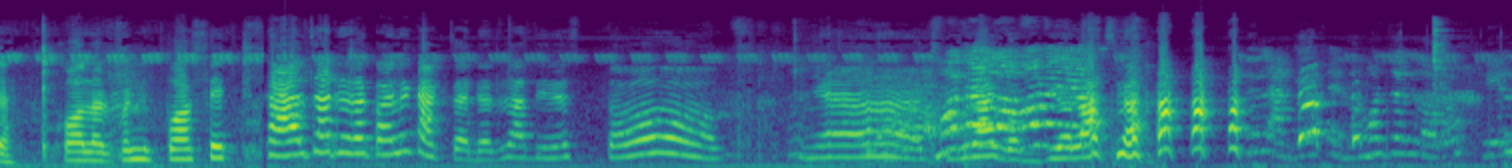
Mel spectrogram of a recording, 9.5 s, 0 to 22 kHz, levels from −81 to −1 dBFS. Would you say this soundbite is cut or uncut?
cut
